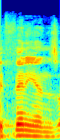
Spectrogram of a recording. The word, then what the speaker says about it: Fenian: because they say it like onion, Fenian. But we say it differently in America because we talk differently.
